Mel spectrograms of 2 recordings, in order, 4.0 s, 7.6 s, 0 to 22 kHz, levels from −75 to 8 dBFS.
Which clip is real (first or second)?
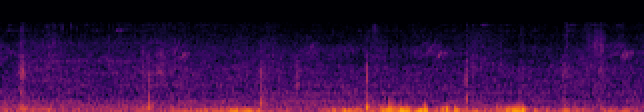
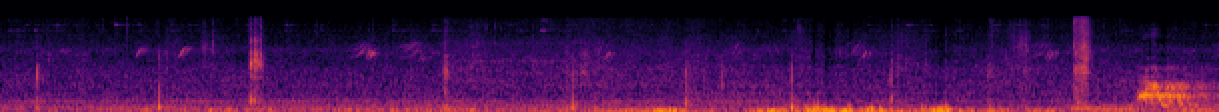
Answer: second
